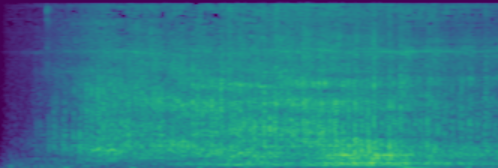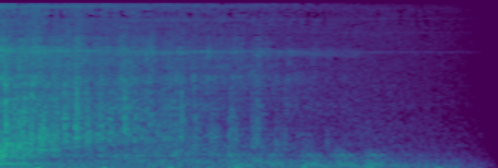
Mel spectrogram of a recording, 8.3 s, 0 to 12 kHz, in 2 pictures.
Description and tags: Toy car passing by
Cheap, medium-sized, plastic toy car rolling on wooden floor. Recorded with Zoom H1.
car, childs-toy, rolling, toy, toy-car, vehicle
